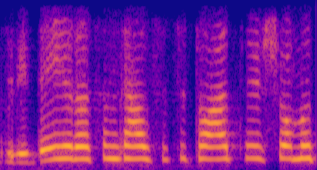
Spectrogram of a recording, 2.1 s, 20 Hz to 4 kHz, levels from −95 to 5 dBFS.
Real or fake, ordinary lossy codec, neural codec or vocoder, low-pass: fake; Opus, 24 kbps; codec, 16 kHz in and 24 kHz out, 0.9 kbps, LongCat-Audio-Codec, fine tuned four codebook decoder; 3.6 kHz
